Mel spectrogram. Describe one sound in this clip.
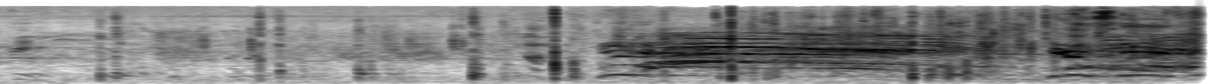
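A racket strikes a ball with sharp pops.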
